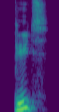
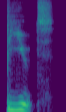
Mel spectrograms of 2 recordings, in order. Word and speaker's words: butte: So I referred to something as a butte, and you referred to it as butte. And apparently you were right. And mine is probably because that word is etymologically from French. And so I followed the French pronunciation and you followed the pronunciation.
